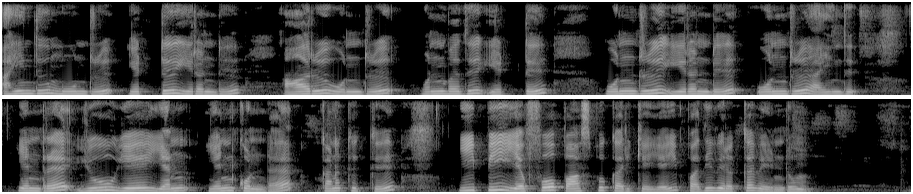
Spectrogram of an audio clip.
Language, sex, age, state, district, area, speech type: Tamil, female, 30-45, Tamil Nadu, Nagapattinam, rural, read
